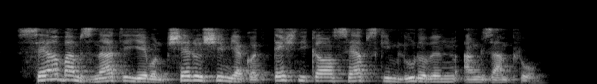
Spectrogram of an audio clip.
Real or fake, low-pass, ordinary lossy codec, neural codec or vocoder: real; 5.4 kHz; AAC, 48 kbps; none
